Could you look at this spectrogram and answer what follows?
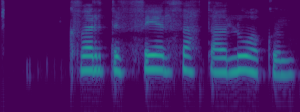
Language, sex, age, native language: Icelandic, female, 8, Icelandic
